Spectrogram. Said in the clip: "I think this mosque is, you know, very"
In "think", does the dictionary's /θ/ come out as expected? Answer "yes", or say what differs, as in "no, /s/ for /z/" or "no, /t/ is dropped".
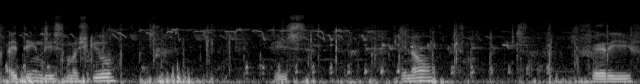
no, /t/ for /θ/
